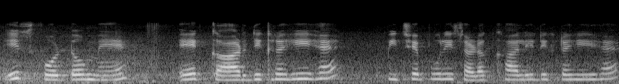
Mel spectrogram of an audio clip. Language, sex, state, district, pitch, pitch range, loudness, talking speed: Hindi, female, Haryana, Rohtak, 230 Hz, 220-245 Hz, -17 LUFS, 145 wpm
